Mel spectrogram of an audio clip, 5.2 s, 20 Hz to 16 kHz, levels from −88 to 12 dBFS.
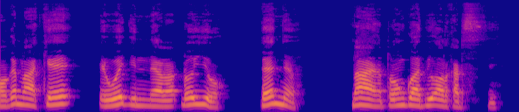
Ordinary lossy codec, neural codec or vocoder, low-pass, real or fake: none; none; 14.4 kHz; real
